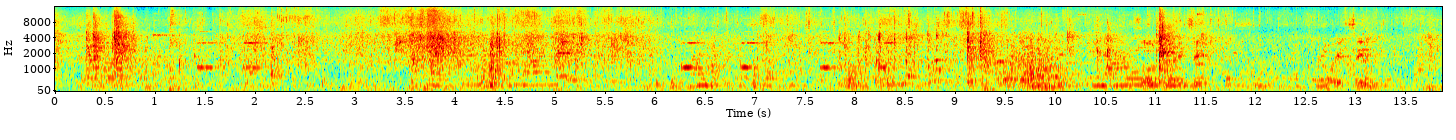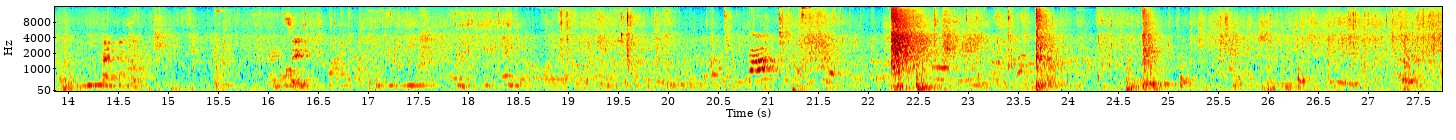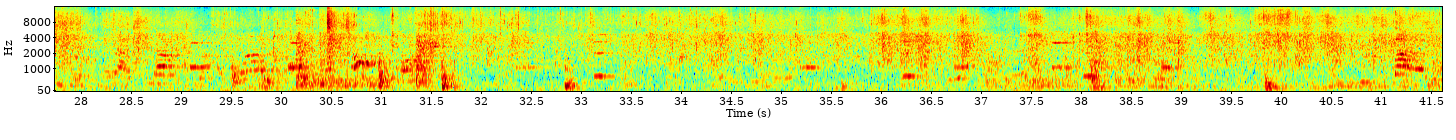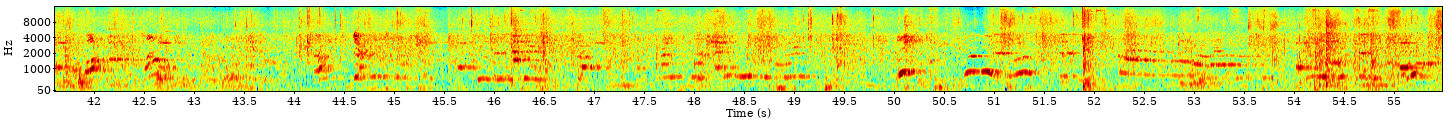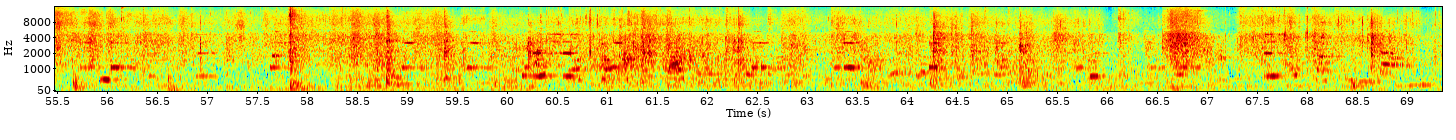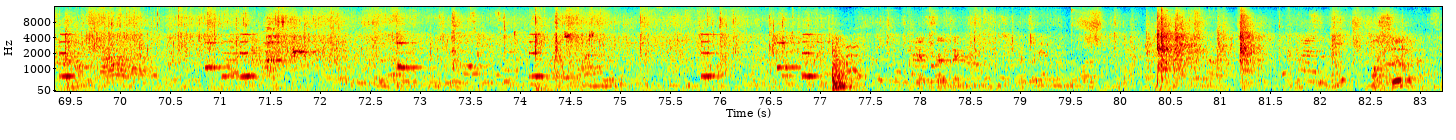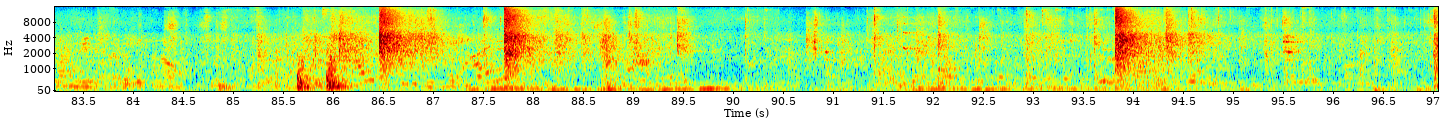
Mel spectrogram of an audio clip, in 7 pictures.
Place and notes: In einem Discounter Geschäft. Der Klang der elektronischen Kassen, die Einkaufswagen und Stimmen.
Inside a discounter store. The sound of the EDC tills and shopping carts with voices.
Projekt - Stadtklang//: Hörorte - topographic field recordings and social ambiences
